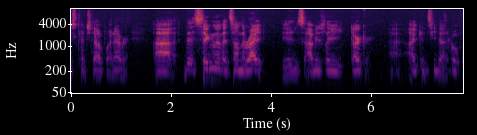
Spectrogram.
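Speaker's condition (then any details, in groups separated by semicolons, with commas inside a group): Cerebral palsy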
